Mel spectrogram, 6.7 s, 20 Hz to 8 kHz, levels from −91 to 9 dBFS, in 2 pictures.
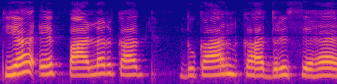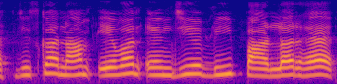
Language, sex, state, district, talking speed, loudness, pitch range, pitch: Hindi, female, Jharkhand, Palamu, 150 wpm, -16 LUFS, 230-275 Hz, 245 Hz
